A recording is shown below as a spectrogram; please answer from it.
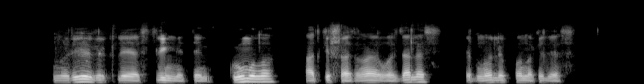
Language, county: Lithuanian, Vilnius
